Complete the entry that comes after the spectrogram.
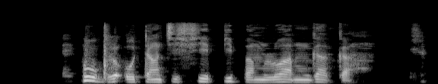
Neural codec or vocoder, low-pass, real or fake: none; 7.2 kHz; real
